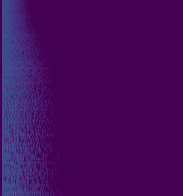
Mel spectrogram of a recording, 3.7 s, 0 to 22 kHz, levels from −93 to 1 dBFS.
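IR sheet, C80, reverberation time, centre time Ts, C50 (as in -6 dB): 8.0 dB, 2.6 s, 40 ms, 7.5 dB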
